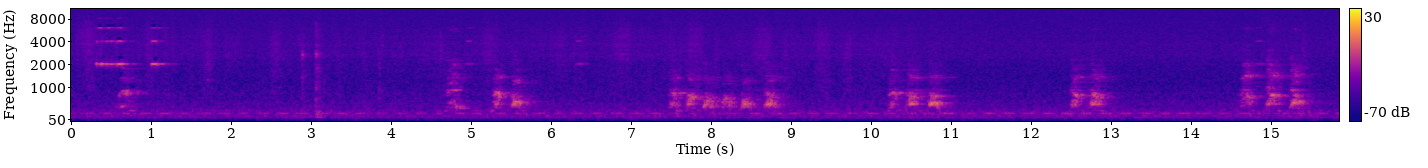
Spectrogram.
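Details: Muffled barking of a neighbor's dog heard inside the house with windows closed, barks coming in clusters every two to three seconds, a brief electronic beep at the start and low steady hum throughout.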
